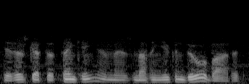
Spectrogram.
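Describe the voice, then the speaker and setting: Low-voiced, earnest, homesick spaceman, acted by a man. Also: fast talker, close to an everyday voice. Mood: wistful. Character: wistful married spaceman, quietly homesick crewman. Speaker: radio drama actor. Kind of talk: 1950s radio drama acting. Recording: tinny, hissy 1950s radio recording.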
